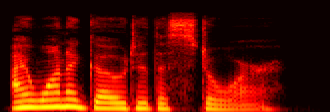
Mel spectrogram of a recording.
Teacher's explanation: The stress is on want and store, while the other words become softer.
